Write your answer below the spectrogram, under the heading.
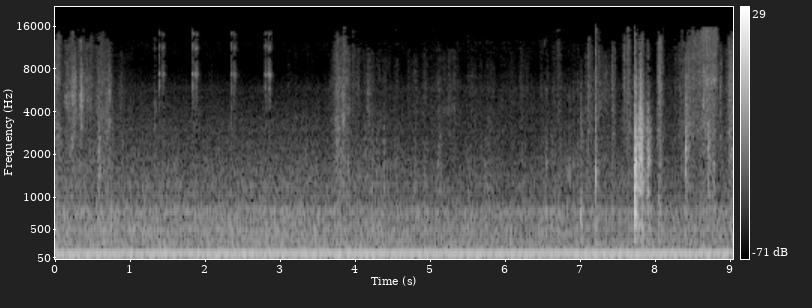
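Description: Paper shipping labels being handled at a desk, with scattered light clicks and one sharper click near the end, over a steady low hum.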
